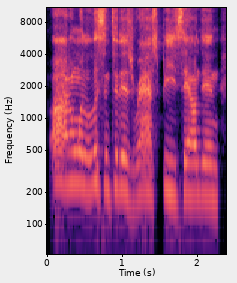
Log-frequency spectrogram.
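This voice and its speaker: Sports stream host, male, raspy, slangy and direct, pitched high, close dry mic. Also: fairly even intonation, brisk, no room sound. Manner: loose, slangy, addresses viewers directly. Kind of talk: casual live-stream sports talk.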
